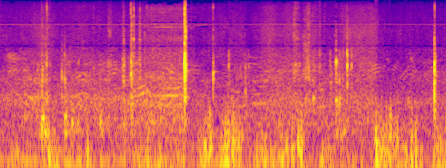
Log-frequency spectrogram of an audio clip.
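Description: Wind buffeting the camera microphone in a low rumble, with distant voices from players and spectators. One sharp knock about two seconds in.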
